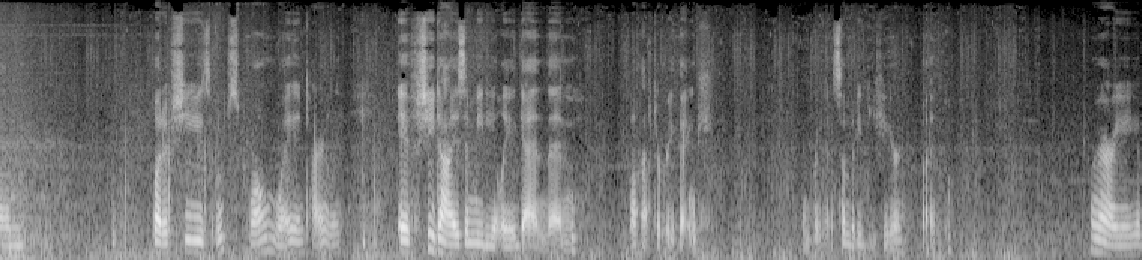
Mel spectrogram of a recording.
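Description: A horse gallops over grassy ground.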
